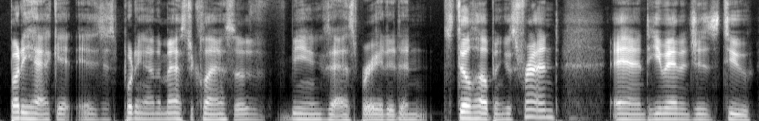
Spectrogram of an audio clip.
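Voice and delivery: usual speaking voice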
